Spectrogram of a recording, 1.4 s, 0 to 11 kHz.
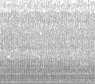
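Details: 2011 VW Polo petrol after repair of a misfire, pickup drop and check engine light (P0202, cylinder 2 wiring problem): steady, even idle with a constant hiss over a low hum, no stumble or skipped beat; the engine runs smoothly.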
